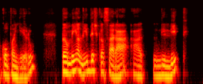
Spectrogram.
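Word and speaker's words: לילית: Lilite. Lilite é a pronúncia do termo que nós encontramos aqui.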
